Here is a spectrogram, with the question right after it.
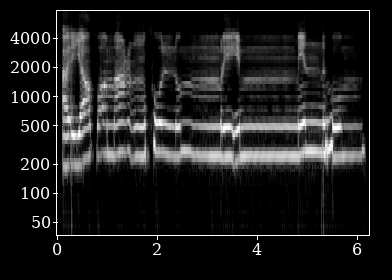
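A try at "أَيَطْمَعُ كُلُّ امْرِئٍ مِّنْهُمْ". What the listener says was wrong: Iya, mim sukun jangan terlalu lama menahan bainiahnya. Kullum ri'im, cukup. Mim sukun jangan terlalu lama bainiahnya ya. Hanya menjelaskan bainiah setingkat naqisah. Ya, naqisah, setingkat naqisah. Jadi kurang sempurna karena dia memang sukun izhar kan? Ya, sukunnya sukun izhar, jelas gitu. Jadi nggak ada tambahan gunnah. Ada gunnahnya karena memang mim kan huruf gunnah.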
